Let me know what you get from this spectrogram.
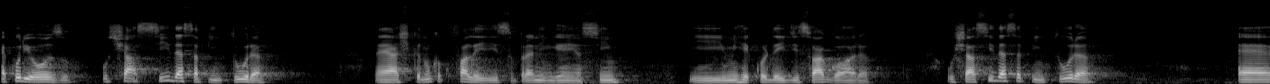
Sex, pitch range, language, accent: male, 100-130 Hz, Portuguese, Brazilian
